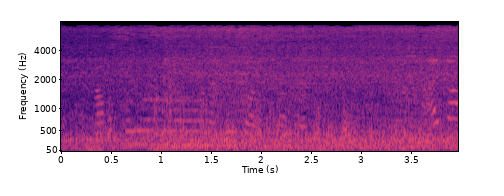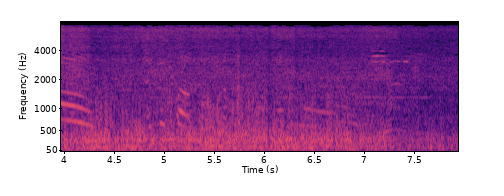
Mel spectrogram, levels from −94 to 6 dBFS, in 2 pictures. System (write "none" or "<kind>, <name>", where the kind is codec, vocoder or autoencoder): none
